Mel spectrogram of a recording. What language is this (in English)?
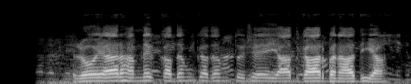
Urdu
